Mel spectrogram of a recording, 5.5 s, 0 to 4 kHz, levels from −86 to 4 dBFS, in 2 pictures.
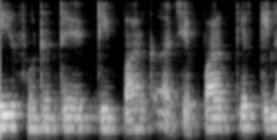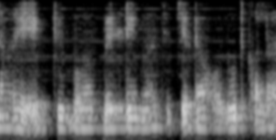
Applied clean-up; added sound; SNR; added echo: neural mask model DeepFilterNet 3.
